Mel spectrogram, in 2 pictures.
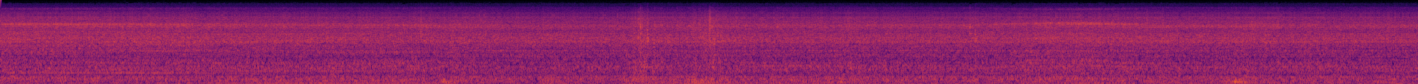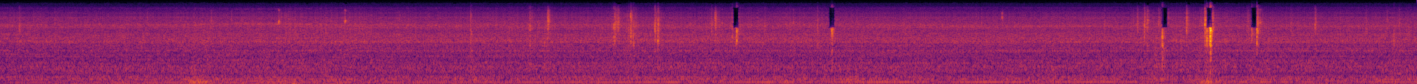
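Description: Car driving slowly, heard from inside the cabin: engine running with road and tyre noise under a low, steady drone. A few sharp clicks come in the last several seconds.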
